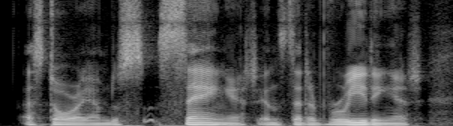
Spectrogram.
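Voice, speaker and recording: On a very clean recording with a silent background, a man with an Irish accent speaks at a fairly low pitch with fairly even intonation. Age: 20s. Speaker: podcast host and radio intern. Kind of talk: solo podcast monologue.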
